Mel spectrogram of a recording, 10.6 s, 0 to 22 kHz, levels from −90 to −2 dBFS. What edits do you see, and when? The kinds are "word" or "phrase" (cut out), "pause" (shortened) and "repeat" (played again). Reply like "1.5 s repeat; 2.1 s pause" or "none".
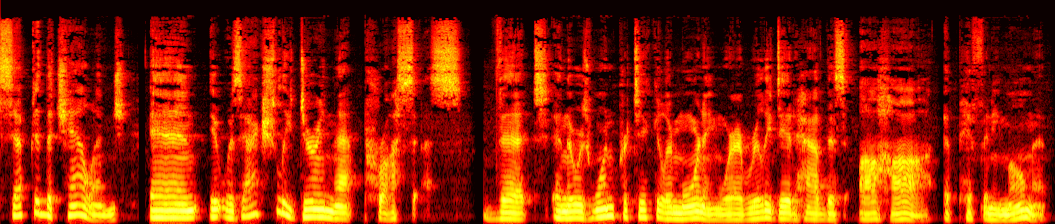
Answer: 1.4 s pause; 4.7 s pause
